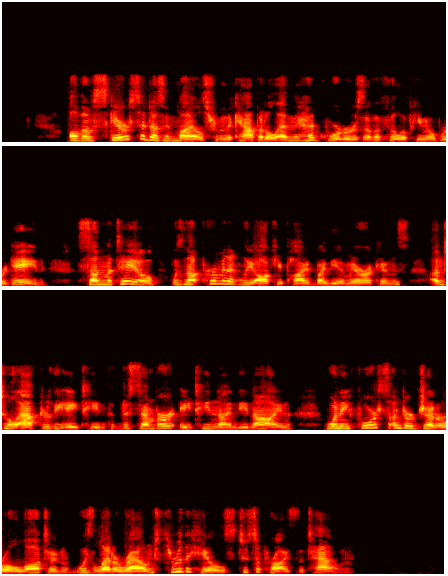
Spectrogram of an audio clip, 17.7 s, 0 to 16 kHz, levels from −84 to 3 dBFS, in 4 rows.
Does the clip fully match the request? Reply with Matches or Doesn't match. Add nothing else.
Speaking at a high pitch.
Matches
